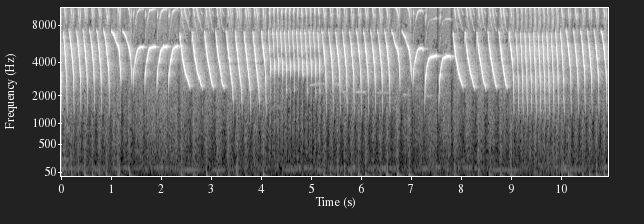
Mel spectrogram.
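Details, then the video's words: Local canary delivering a long song with rolls, used to train white-rumped shamas, oriental magpie-robins and greater green leafbirds: unbroken, rapidly repeated high whistled sweeps, some slower looping notes, then fast rolling trills. "kenari lokal panjang dan roll masteran burung murai"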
